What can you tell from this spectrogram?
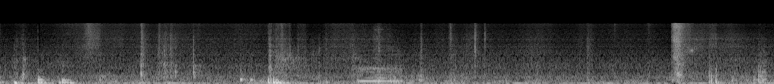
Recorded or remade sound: remade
